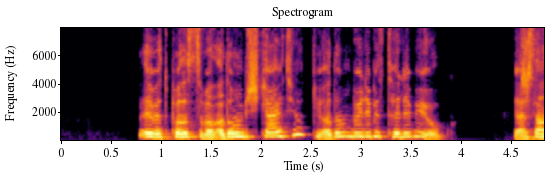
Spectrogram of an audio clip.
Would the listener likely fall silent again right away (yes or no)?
yes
